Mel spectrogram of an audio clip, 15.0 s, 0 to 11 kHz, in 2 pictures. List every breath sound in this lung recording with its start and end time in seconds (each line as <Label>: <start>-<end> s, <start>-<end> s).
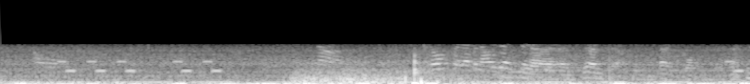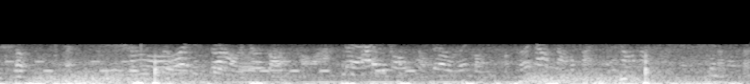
Inhalation: 2.70-4.14 s, 7.61-9.05 s, 12.69-14.06 s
